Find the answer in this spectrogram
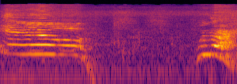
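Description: A high-pitched voice holds one drawn-out, meow-like vowel for under a second, dipping in pitch at the end.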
